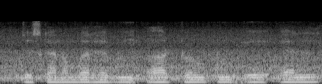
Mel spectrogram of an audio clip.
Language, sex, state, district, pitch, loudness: Hindi, male, Bihar, West Champaran, 110 Hz, -16 LUFS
